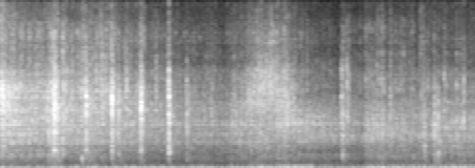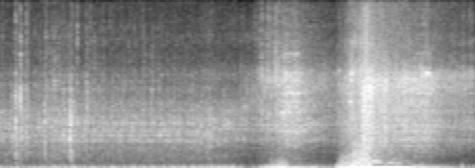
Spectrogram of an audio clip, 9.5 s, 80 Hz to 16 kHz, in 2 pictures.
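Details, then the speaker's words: 2005 Kawasaki Ninja ZX-6R (ZX636) with an aftermarket slip-on exhaust: busy fast idle with light mechanical clatter, then two sharp revs climbing and falling cleanly; motor and exhaust sound good. "The motor itself sounds good. Exhaust sounds nice."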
